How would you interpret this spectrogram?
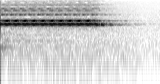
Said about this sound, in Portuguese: Com certeza não é pra mim esse telefone. Viu? Meia-noite e cinco toca o telefone aqui. E, e, o povo não atende telefone nessa casa.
